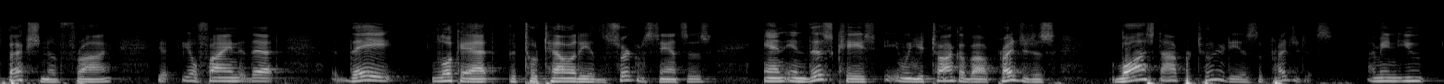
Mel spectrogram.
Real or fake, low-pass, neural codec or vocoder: real; 7.2 kHz; none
